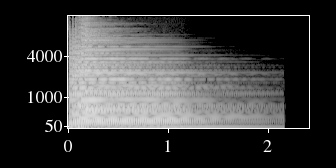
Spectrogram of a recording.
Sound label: Gb 6th Gb down; Listen to Gb6 strummed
